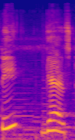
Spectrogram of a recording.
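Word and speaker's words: tongue: टी ए R guitar ji यू ई एस टी गै जी यू आई डी E guide ji यू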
